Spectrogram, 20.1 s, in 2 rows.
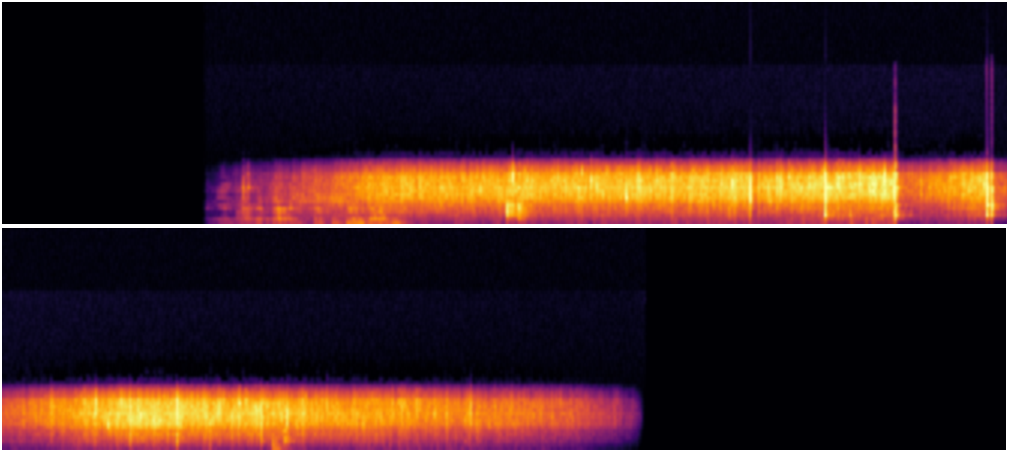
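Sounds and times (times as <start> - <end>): food sizzling in a wok: 2.2 - 16.5
metal spatula stirring: 4.0 - 15.2.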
